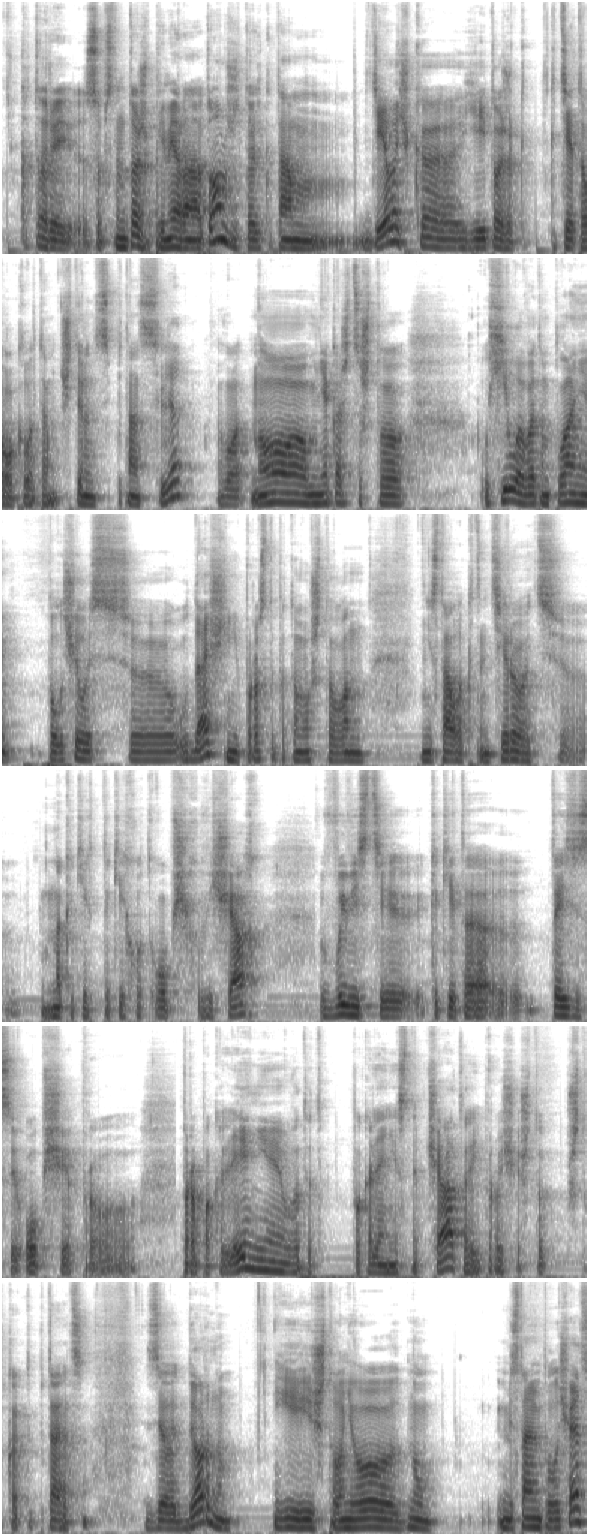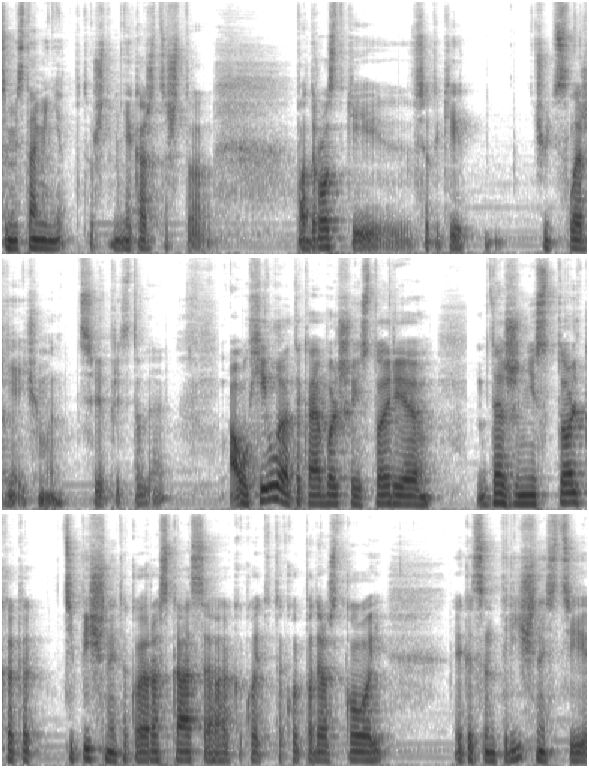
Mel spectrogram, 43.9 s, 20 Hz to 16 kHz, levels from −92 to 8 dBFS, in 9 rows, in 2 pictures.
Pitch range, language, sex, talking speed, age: 115-125 Hz, Russian, male, 135 wpm, 20-39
